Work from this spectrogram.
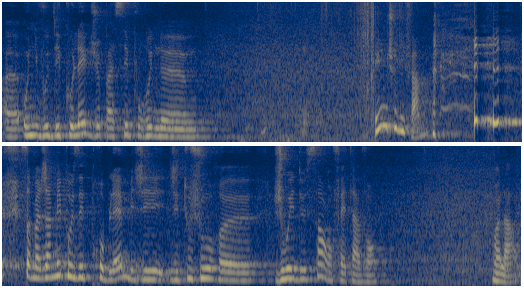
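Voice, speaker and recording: A woman's voice: mid-range voice, warm tone, slight background noise. Hesitant middle-aged woman, echoey room. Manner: hesitant and reflective, many fillers and restarts. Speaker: interviewee. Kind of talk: personal testimony interview. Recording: echoey room, long reverb, faint ambience.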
